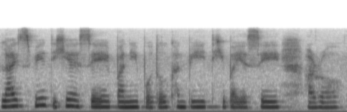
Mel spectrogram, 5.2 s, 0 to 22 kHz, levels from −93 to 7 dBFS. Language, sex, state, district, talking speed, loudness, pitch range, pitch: Nagamese, female, Nagaland, Dimapur, 140 wpm, -17 LUFS, 190-210 Hz, 195 Hz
